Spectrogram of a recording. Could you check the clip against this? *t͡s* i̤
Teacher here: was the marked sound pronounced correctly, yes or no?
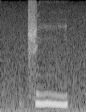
no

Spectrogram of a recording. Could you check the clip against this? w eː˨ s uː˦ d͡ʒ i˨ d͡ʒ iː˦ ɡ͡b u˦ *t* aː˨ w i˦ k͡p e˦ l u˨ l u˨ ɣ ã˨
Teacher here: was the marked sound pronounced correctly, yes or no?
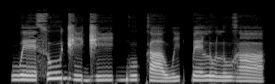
no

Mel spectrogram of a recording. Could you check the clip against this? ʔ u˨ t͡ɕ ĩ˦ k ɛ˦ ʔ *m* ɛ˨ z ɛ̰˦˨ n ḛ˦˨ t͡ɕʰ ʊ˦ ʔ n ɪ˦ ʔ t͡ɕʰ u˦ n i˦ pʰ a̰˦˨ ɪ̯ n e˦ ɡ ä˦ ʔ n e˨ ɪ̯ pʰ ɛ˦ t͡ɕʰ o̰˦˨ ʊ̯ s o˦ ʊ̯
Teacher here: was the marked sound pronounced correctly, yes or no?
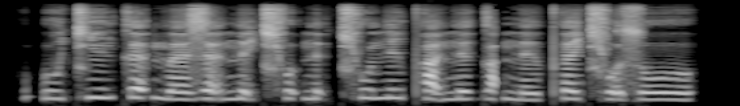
yes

